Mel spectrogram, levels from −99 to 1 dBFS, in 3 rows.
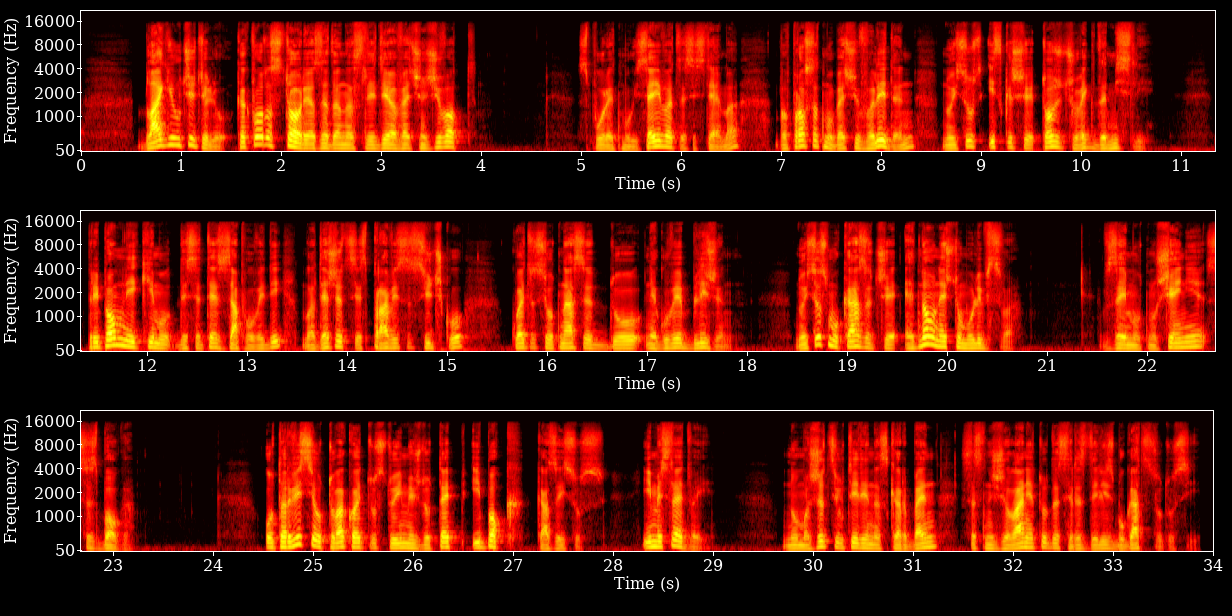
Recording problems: none

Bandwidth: 15 kHz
